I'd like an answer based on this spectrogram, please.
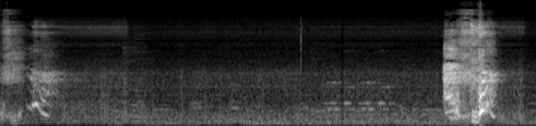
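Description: Two sudden explosive bursts of noise with a quiet gap between them, typical of sneezes.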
